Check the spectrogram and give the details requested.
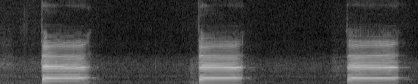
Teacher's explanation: زبان کی جو ٹپ ہے یہ ہمارے یہ سامنے کے جو 2 دانت ہیں اس کے گمز کو ٹچ کرتی ہیں، اس کے مسوڑوں کو ٹچ کرتی ہے. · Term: تا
